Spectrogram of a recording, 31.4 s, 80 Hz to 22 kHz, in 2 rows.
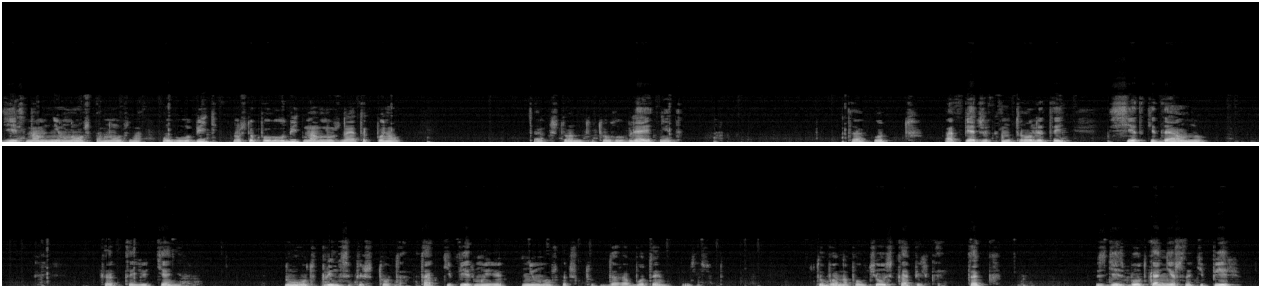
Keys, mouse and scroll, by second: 0.1 alt+click, 0.6 alt+click, 1.1 alt+click, 1.7 alt+click, 2.4 click, 3.5 alt+click, 6.1 alt+click, 8.4-8.8 scroll up 4, 10.4 alt+click, 10.6-11.5 scroll down 2, 11.5-12.2 scroll down 2, 12.4 shift+click, 13.2 shift+click, 14.5 shift+click, 15.3 shift+click, 15.7 shift+click, 17.0 shift+click, 17.9 middle click, 18.2 middle click, 18.8 middle click, 19.7 middle click, 22.3 click, 23.8 click, 24.4 click, 25.0 click, 25.8 middle click, 26.1 middle click, 26.3 middle click, 26.8 middle click, 28.3 middle click.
